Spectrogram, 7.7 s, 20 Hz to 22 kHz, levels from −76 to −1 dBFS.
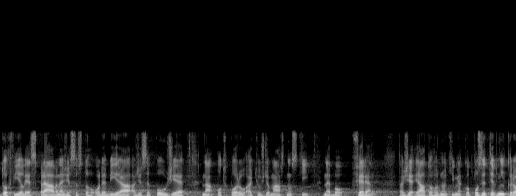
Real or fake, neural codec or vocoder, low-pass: real; none; 7.2 kHz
